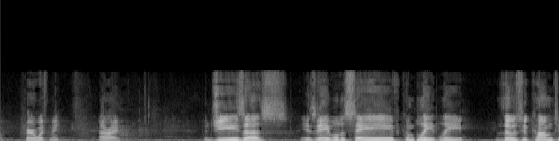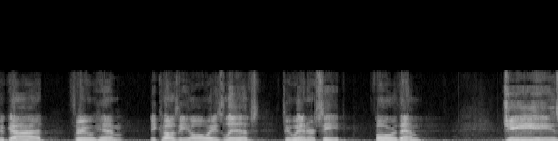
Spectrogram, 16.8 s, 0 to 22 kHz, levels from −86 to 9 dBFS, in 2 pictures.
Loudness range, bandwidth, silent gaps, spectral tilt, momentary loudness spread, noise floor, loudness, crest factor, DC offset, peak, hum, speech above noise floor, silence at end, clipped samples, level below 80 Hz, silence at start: 3 LU; 11 kHz; none; -5.5 dB/octave; 15 LU; -49 dBFS; -19 LUFS; 18 dB; under 0.1%; -2 dBFS; none; 30 dB; 0 s; under 0.1%; -42 dBFS; 0 s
